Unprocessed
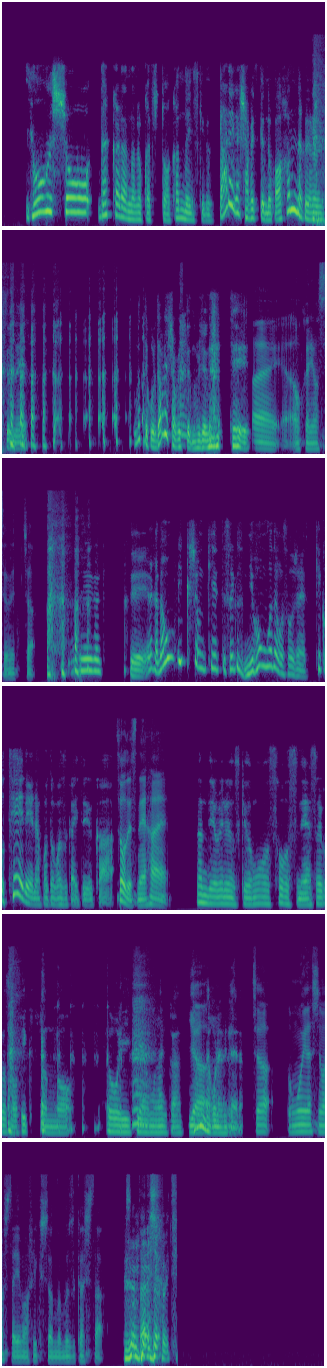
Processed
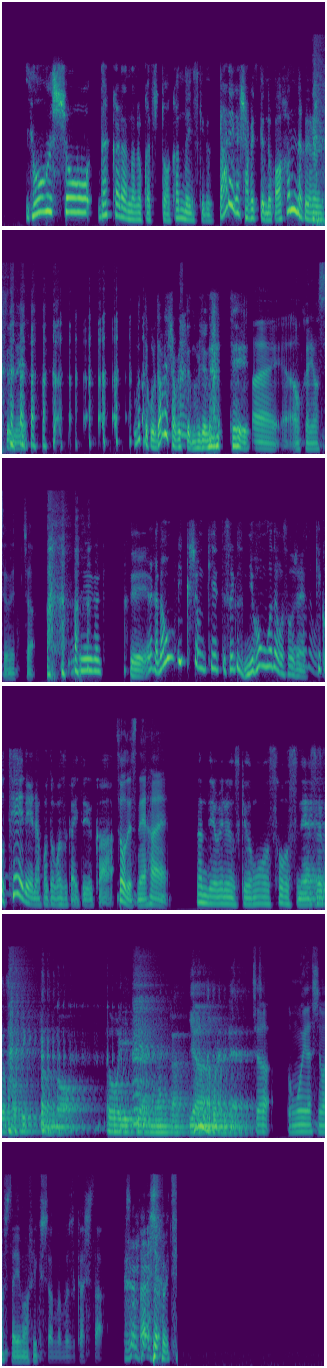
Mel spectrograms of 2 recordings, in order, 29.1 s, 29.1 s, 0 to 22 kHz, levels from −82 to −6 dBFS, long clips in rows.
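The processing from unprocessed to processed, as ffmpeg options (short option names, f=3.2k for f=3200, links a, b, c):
-filter_complex "[0:a]asettb=1/sr,asplit=3[a][b][c];[a]atrim=end=5.424[d];[b]atrim=start=5.42:end=9.63,asetpts=PTS-STARTPTS,afade=t=in:d=0.004:c=qsin,afade=t=out:st=4.206:d=0.004:c=qsin,equalizer=f=1.3k:t=o:w=0.22:g=8.5[e];[c]atrim=start=9.626[f];[d][e]acrossfade=d=0.004:c1=hsin:c2=qsin[g];[g][f]acrossfade=d=0.004:c1=qsin:c2=hsin,asplit=2[h][i];[i]afade=t=in:st=13.51:d=0.01,afade=t=out:st=14.07:d=0.01,aecho=0:1:520|1040|1560:0.141254|0.0494388|0.0173036[j];[h][j]amix=inputs=2:normalize=0,asettb=1/sr,asplit=3[k][l][m];[k]atrim=end=19.044[n];[l]atrim=start=19.04:end=23.32,asetpts=PTS-STARTPTS,afade=t=in:d=0.004:c=qsin,afade=t=out:st=4.276:d=0.004:c=qsin,aecho=1:1:83|166|249|332|415|498|581|664:0.501|0.301|0.18|0.108|0.065|0.039|0.0234|0.014,atrim=end_sample=188748[o];[m]atrim=start=23.316[p];[n][o]acrossfade=d=0.004:c1=hsin:c2=qsin[q];[q][p]acrossfade=d=0.004:c1=qsin:c2=hsin,asettb=1/sr,asplit=3[r][s][t];[r]atrim=end=24.904[u];[s]atrim=start=24.9:end=26.5,asetpts=PTS-STARTPTS,afade=t=in:d=0.004:c=qsin,afade=t=out:st=1.596:d=0.004:c=qsin,acrossover=split=510 7600:gain=0.0891 1 0.2[v][w][x];[v][w][x]amix=inputs=3:normalize=0[y];[t]atrim=start=26.496[z];[u][y]acrossfade=d=0.004:c1=hsin:c2=qsin[aa];[aa][z]acrossfade=d=0.004:c1=qsin:c2=hsin"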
